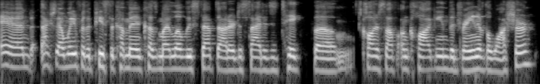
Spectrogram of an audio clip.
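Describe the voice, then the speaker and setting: A woman's voice: on the low side, level tone, a little fast, hardly any pauses, a bit bright, no echo. A woman from Chile, a stepmother of a big household, chatting casually, laughing and rambling as she tells stories. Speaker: guest, stepmother of a large household. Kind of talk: casual chat.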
